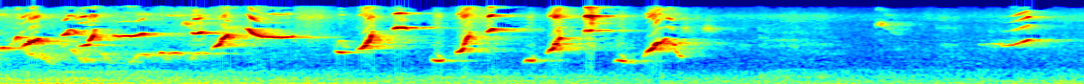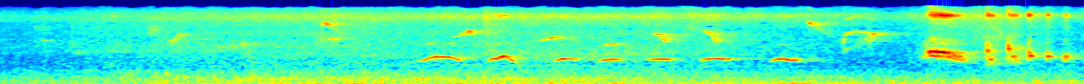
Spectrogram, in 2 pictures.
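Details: White-rumped shama singing to stir other shamas: dense burst of loud sharp whistles and chattering notes for about three seconds, then quieter scattered whistles and a soft repeated low chirping series, over background hum.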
